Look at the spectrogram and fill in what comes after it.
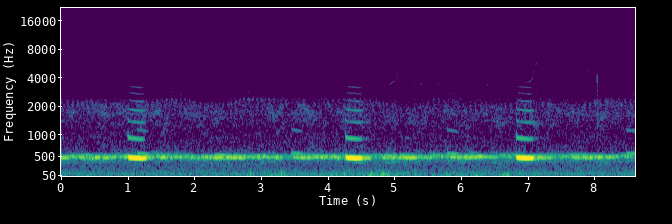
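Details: A singing European fire-bellied (red-bellied) toad gives soft, mellow, low 'oop' advertisement notes every few seconds over a humming chorus of other toads.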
